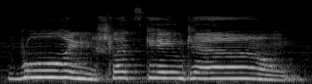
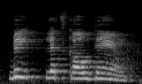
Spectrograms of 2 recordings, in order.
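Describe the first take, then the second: First: It has a posh Dublin accent with long vowels. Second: It has a North Dublin accent with clipped vowels.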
